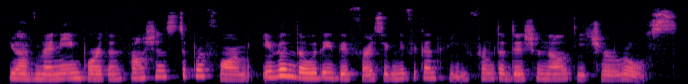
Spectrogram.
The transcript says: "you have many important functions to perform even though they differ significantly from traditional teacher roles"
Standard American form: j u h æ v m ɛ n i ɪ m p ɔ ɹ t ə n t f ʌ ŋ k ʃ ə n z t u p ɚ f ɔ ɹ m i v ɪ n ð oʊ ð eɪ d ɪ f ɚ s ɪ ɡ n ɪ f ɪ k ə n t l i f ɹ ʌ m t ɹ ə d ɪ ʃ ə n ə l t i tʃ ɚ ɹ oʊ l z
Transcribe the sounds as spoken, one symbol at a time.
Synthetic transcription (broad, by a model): j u h æ v m ɛ n i ɪ m p ɔ ɹ t ə n t f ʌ ŋ k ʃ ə n s t u p ɚ f ɔ ɹ m i v ɪ n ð oʊ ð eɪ d ɪ f ɚ s ɪ ɡ n ɪ f ɪ k ə n t l i f ɹ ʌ m t ɹ ə d ɪ ʃ ə n ə l t i tʃ ɚ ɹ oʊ l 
